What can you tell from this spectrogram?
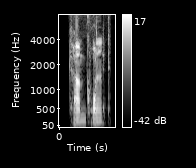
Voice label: "cumquat", American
